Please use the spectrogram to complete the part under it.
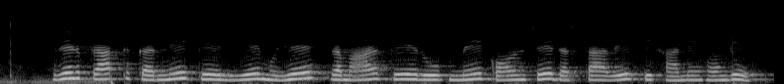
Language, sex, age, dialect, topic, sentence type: Hindi, female, 18-24, Awadhi Bundeli, banking, statement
